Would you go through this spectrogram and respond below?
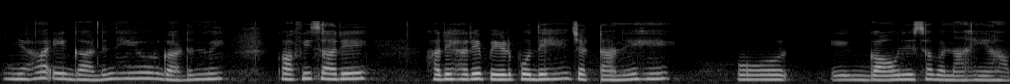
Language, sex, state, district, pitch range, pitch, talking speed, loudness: Hindi, female, Bihar, East Champaran, 220-255 Hz, 235 Hz, 125 wpm, -29 LUFS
